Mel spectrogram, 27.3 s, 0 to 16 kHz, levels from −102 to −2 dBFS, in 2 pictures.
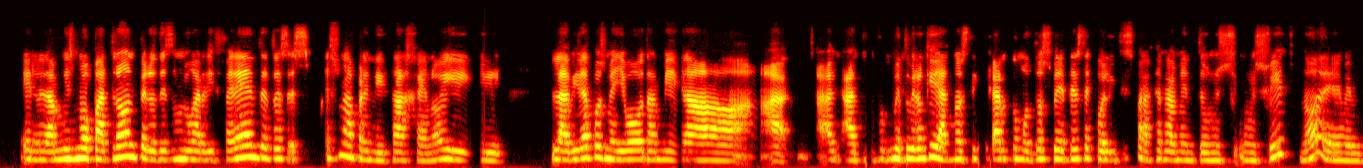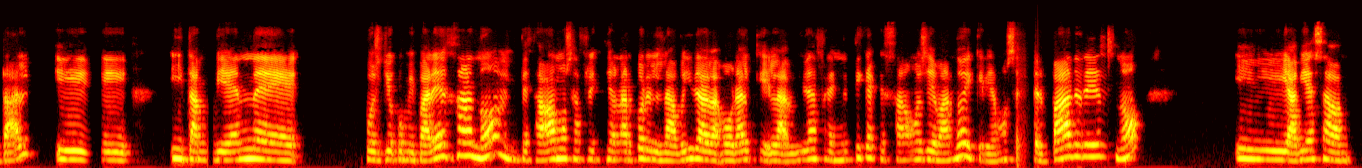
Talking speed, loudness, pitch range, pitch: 175 wpm, -27 LUFS, 180-215 Hz, 195 Hz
